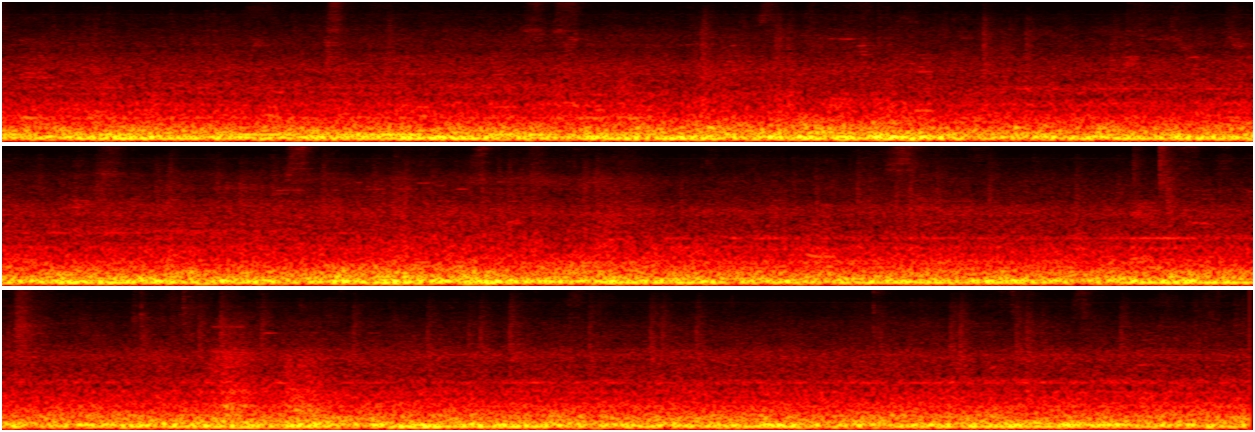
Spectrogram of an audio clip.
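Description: A train rumbles steadily along the rails, heard from inside a carriage.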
